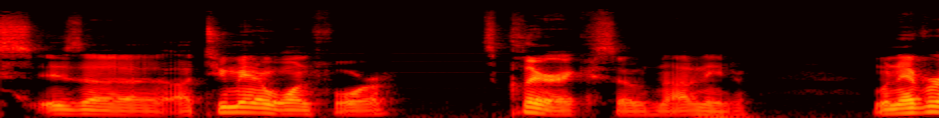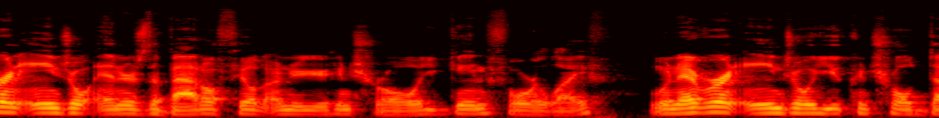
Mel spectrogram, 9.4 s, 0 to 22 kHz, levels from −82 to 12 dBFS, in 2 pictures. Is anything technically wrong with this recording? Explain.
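Yes. From 1.07 to 3.07 s, between "is a a" and "not an angel", there is computer activity noise. Shifting processor or peripheral load disturbs the audio circuit's shared ground, adding a faint chirping buzz pulsing around 1 kHz, roughly 45 dB below the speech.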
